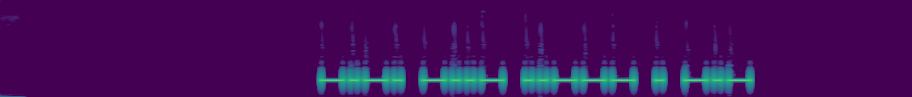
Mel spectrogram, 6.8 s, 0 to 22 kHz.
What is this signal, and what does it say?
Morse code, heard as a keyed tone, about 23 wpm, 700 Hz. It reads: CX2EK
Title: DXCC-100 Call Signs - 5 Characters - 22wpm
